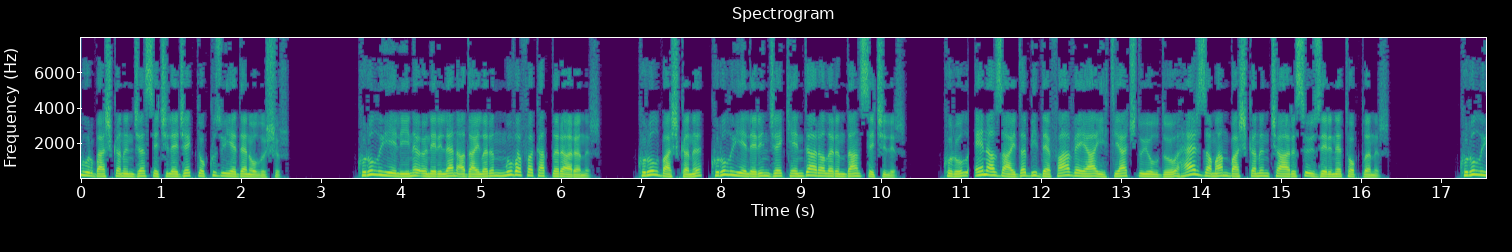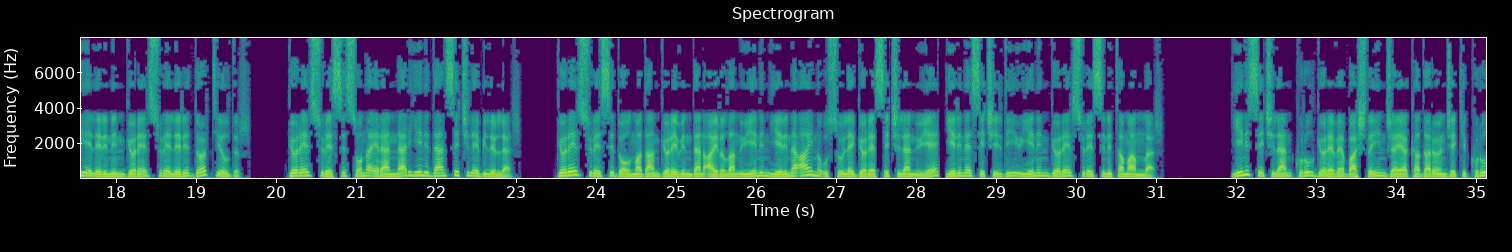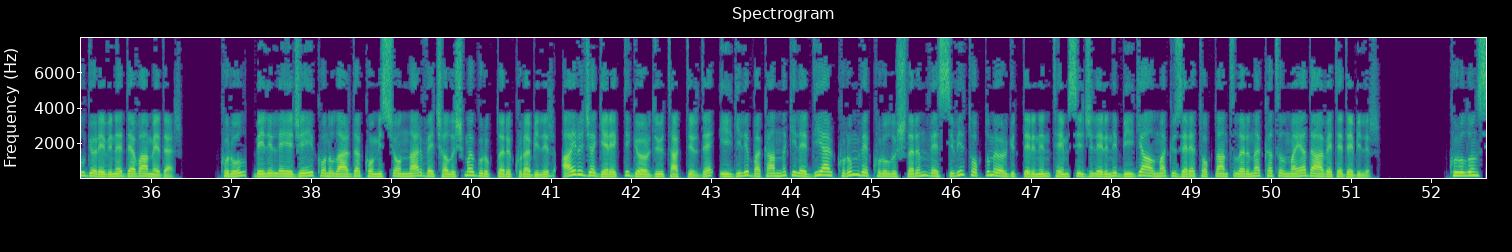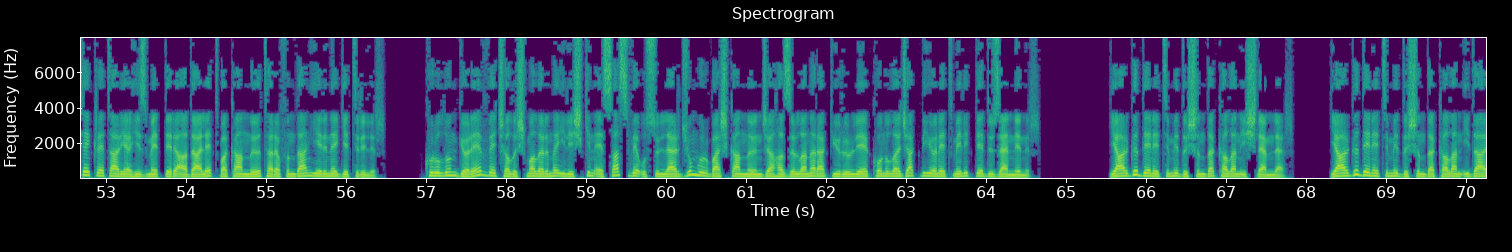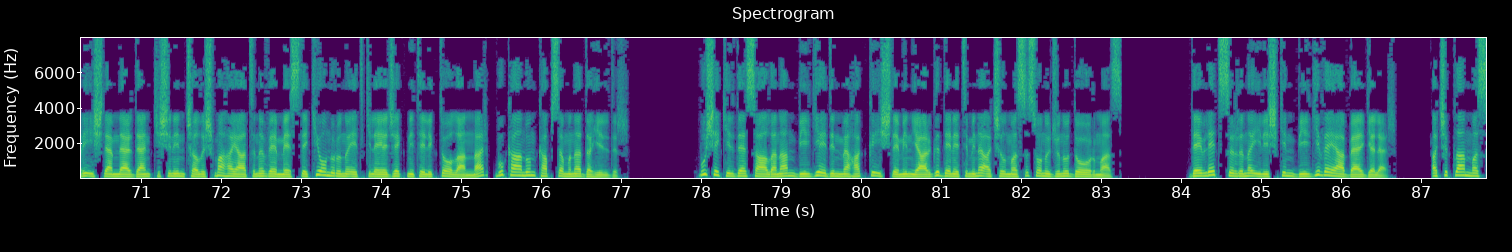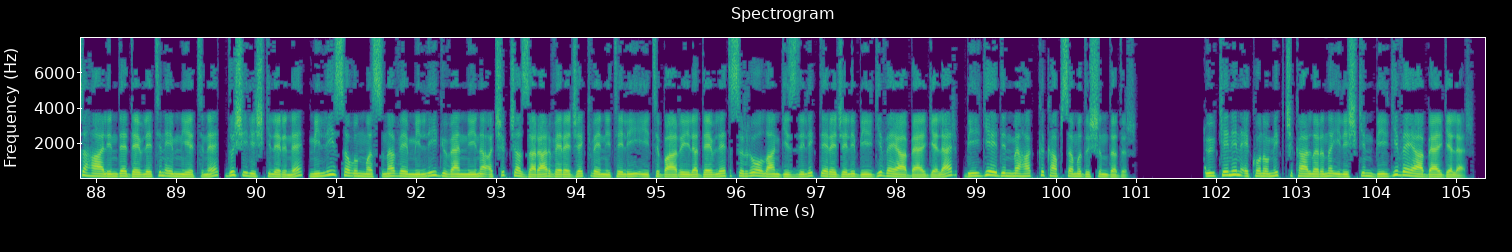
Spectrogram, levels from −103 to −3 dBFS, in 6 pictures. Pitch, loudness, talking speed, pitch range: 135 Hz, -19 LUFS, 120 wpm, 120-150 Hz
